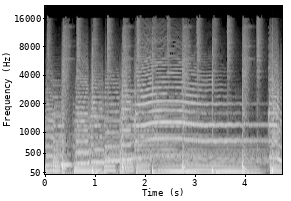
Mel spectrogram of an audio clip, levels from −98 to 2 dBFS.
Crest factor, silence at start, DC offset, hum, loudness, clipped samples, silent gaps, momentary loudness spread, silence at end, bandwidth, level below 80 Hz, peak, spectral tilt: 14 dB; 0 s; under 0.1%; none; -15 LUFS; under 0.1%; none; 4 LU; 0 s; 17 kHz; -20 dBFS; 0 dBFS; -5 dB/octave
